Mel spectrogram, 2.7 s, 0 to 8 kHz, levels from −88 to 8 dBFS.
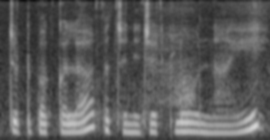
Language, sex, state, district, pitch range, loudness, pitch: Telugu, female, Telangana, Hyderabad, 180-205 Hz, -19 LUFS, 190 Hz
